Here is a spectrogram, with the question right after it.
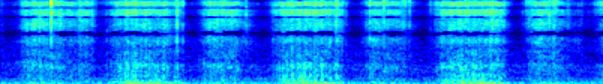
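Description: Fingertips and short nails scratch across the pile of a beige looped carpet. Slow back-and-forth strokes make a soft, low, rumbling rubbing sound that swells and fades in a loose rhythm, with only faint brightness on top.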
